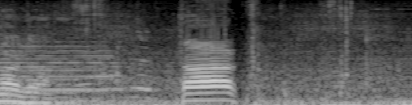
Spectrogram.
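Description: Men's voices talking briefly, over a steady low hum.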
